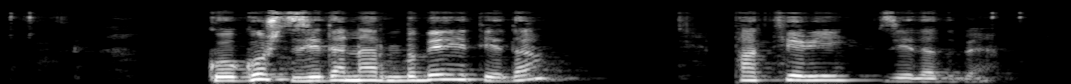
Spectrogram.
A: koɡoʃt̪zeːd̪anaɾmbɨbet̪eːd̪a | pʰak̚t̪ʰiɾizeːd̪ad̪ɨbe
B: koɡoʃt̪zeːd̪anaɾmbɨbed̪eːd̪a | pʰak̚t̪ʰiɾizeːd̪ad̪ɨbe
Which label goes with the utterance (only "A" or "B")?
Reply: A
